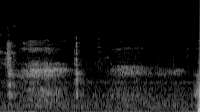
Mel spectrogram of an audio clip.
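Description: Near silence: faint rustling and one light click as the model's front subframe is worked into place by hand.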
